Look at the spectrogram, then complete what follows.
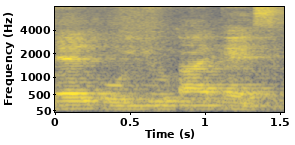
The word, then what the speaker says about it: Louis: S is silent in L-O-U-I-S, which is called Louis.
